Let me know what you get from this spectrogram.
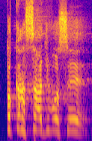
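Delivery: high, loud mock wife, worn out; fed-up wife. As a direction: toss it back as the tired spouse. Wife voiced rejecting husband. (esposa cansada, voz aguda e forte)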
